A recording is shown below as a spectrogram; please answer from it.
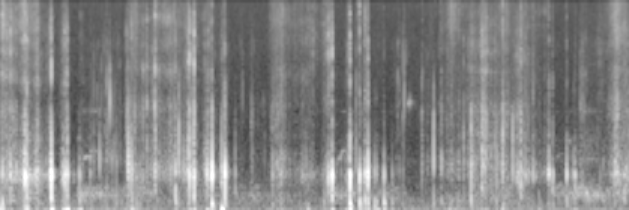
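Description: A small, solid, yellow sticky squishy rubber toy ball is squished and tapped with fingertips. It makes irregular tacky crackles and soft pops, with brief dull taps and faint low thumps. Each sound dies away almost instantly.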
